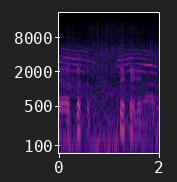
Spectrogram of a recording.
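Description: A domestic cat meowing twice in long calls that fall slightly in pitch, the second starting a little past halfway.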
